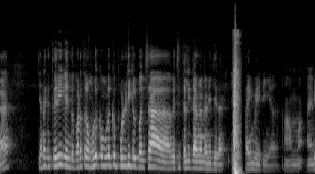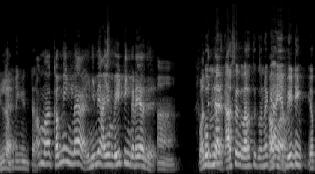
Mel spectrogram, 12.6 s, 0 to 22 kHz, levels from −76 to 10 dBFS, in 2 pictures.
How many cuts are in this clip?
1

